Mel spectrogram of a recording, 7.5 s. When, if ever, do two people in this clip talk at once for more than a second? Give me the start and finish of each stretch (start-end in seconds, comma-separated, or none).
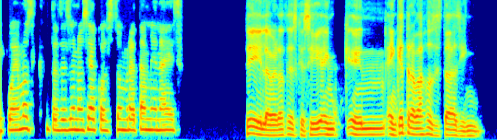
none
